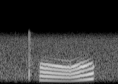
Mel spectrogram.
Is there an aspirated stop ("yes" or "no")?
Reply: yes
